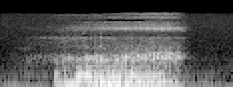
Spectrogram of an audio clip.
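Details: Single loud, low, rattling snore lasting over a second during sleep, recorded with a snore-tracking app; snoring.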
